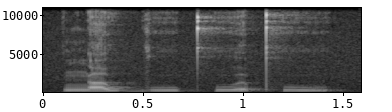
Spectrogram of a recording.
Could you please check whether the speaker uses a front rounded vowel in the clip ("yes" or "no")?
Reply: no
